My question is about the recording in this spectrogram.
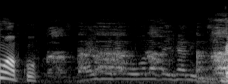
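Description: A rooster crowing: one long held call starting about half a second in, softer than the nearby voices.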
